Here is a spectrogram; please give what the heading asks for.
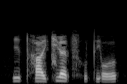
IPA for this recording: i˦ t̪ʰ a˦ ɪ̯ t͡ɕ ɥ ɛ˥˨ t͡sʰ u˩ t̪ j o˨˦ ʊ̯

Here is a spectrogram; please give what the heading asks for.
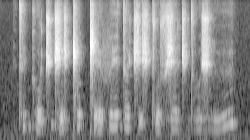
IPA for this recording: tʼ i ɡʱ o̰ t͡ʃ d͡ʒ ḛ ʒ ǁ ʊ ʔ ǁ ḛ f e d ɜ t͡ʃ ḭ ʃ tʼ ṵ s ʒ ɜ t͡ʃ dʱ ʊ ʒ ɦ ʉ

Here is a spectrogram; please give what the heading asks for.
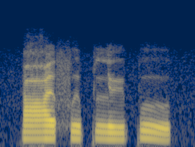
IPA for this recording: ʕ ə f ɯ p l ʉ p u

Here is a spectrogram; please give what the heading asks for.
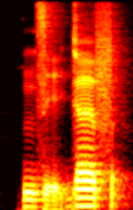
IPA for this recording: n z ḛ ɡ æ f

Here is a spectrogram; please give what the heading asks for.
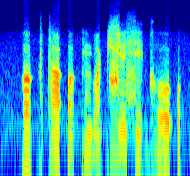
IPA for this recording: ʌ k t a ʔ ʌ k m b a k ʑ e sʲ e ɡʱ o ʔ

